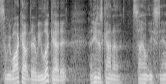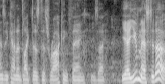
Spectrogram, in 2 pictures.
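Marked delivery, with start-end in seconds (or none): 5.7-6.6 exaggerated put-on Southern accent, loud and high. Quoting the speaker's dad, who is from Detroit, in an exaggerated Southern accent. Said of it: "I'm making him sound way more Southern".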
